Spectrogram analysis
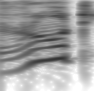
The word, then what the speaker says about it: route: is dangerous because the route is tough and full of snakes and scorpions. The route. Look at the word route. Route, road, रस्ता. याच उच्चाराचा आणखी एक शब्द आहे, पण ज्याचं स्पेलिंग वेगळं आहे.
